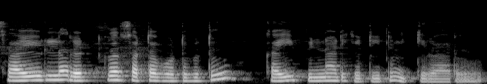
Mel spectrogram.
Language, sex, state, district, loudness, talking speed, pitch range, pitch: Tamil, female, Tamil Nadu, Kanyakumari, -17 LUFS, 110 wpm, 160-200 Hz, 175 Hz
